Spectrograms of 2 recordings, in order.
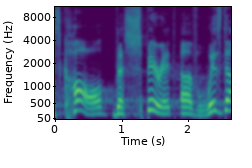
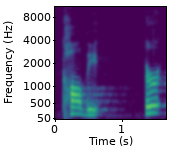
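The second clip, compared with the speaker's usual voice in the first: normal talking voice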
